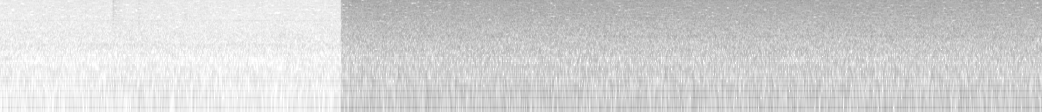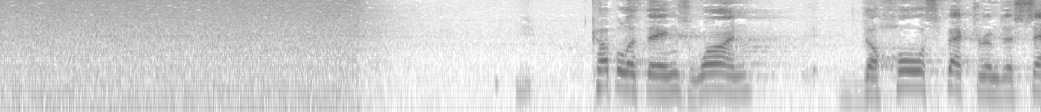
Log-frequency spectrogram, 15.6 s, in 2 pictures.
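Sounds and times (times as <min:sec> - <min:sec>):
waterfall sound effect white noise: 0:00.0 - 0:15.6
speech: 0:12.3 - 0:13.6, 0:14.3 - 0:15.6.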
